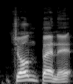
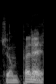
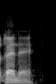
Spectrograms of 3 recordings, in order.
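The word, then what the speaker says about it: JonBenét: John Bennett, a beauty pageant winner.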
